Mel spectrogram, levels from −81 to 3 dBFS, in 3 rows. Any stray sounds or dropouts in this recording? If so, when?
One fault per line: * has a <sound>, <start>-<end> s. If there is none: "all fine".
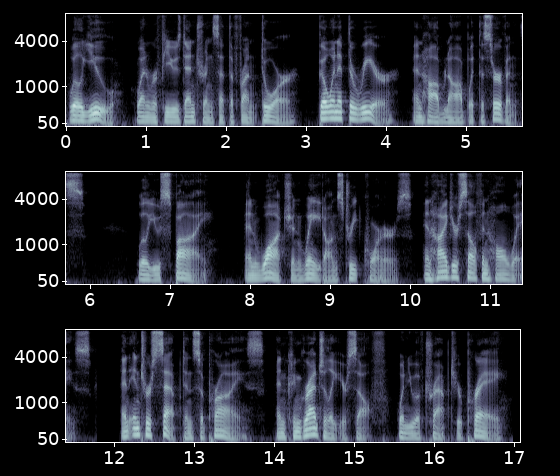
all fine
